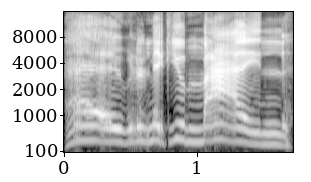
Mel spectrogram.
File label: i'll get you, speech, French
